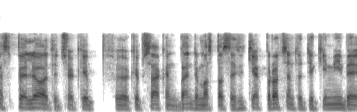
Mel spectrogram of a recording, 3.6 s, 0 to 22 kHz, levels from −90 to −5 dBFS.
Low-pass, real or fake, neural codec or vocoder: 7.2 kHz; real; none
